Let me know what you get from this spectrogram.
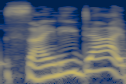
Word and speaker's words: sine die: Now, how many syllables in this, Lisa? Because I sometimes hear extra syllables like sine die. – Sine die. But, you know, we just heard from the audio there. That was a long die there.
